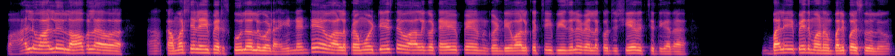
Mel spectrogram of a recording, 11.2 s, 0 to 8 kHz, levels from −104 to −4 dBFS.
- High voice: No, medium, 160 Hz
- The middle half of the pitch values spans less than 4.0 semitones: Yes, average, 2.7 semitones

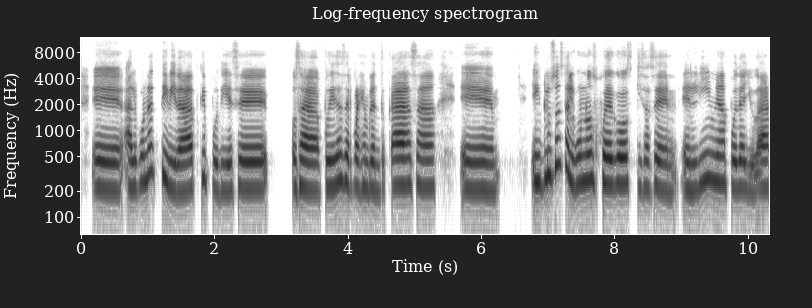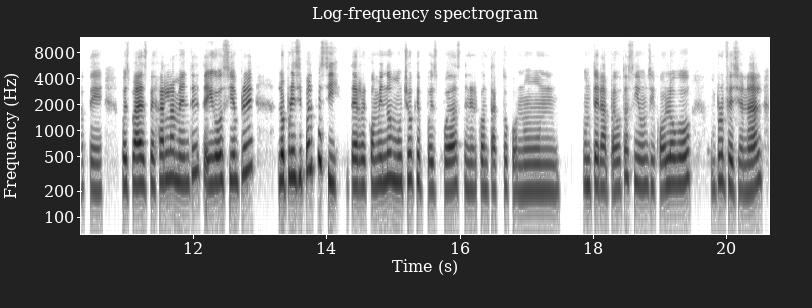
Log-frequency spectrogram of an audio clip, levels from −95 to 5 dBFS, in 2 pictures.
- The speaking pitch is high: Yes, high, 230 Hz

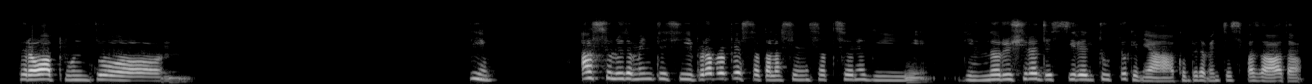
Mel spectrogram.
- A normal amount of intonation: Yes, average, 4.5 semitones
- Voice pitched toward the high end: Yes, high, 220 Hz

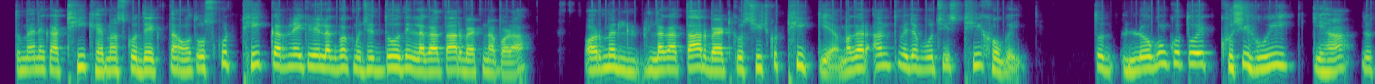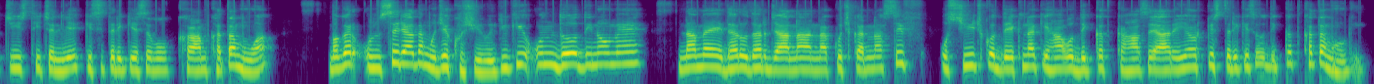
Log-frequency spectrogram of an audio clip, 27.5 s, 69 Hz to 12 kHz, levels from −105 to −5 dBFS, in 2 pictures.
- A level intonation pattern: No, average, 3.6 semitones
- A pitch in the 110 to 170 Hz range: No, medium, 180 Hz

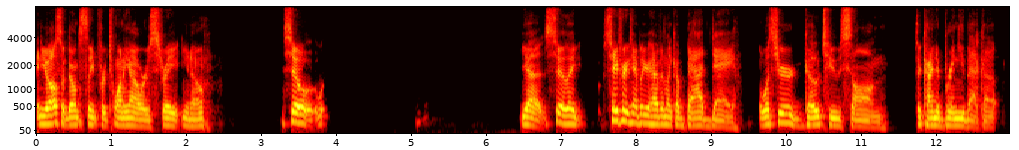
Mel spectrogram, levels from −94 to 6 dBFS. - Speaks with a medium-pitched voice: No, low, 130 Hz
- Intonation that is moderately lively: Yes, average, 3.7 semitones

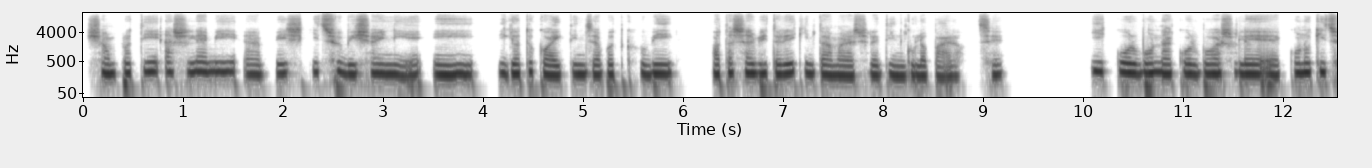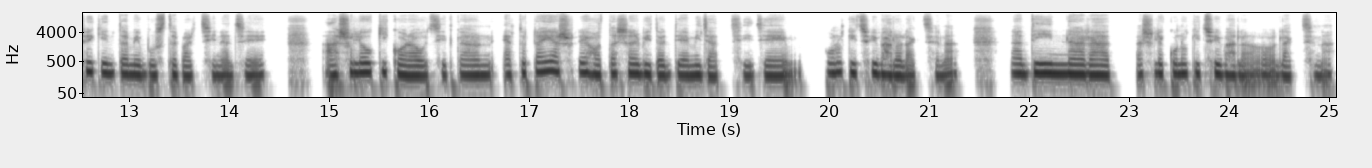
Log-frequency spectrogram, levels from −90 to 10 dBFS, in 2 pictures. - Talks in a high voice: Yes, high, 200 Hz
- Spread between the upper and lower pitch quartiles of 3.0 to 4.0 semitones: No, narrow, 2.4 semitones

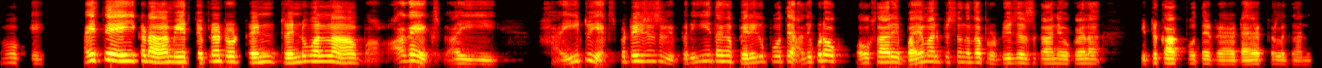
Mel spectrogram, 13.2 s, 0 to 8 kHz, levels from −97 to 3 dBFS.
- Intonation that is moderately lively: No, wide, 5.9 semitones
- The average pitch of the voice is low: No, medium, 185 Hz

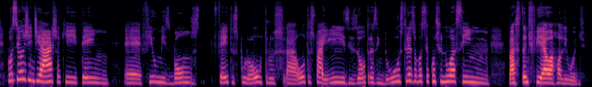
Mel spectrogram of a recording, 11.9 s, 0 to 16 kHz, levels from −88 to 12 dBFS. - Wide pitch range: No, average, 3.6 semitones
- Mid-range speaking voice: No, high, 210 Hz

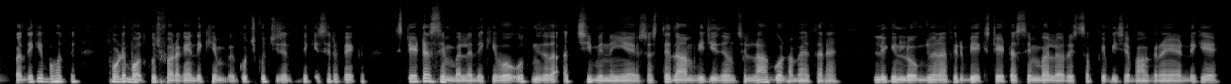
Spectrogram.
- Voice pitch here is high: No, low, 100 Hz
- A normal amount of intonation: Yes, average, 3.2 semitones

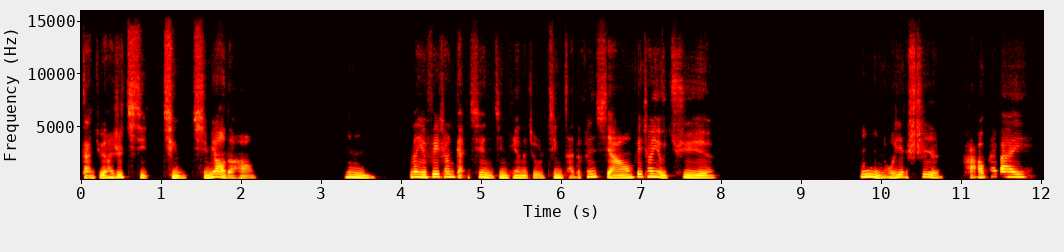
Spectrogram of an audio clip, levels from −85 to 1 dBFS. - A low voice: No, high, 210 Hz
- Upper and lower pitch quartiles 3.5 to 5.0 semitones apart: Yes, average, 4.2 semitones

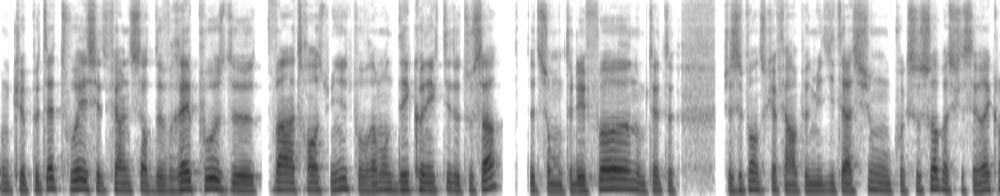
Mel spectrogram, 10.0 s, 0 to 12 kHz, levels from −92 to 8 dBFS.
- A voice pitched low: Yes, low, 125 Hz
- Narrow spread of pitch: No, average, 3.0 semitones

